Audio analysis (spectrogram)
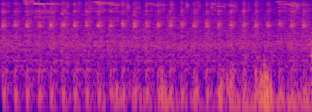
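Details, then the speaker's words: Postie bike small single-cylinder engine, first start in neutral after replacing the gummed-up carburettor, air filter, oil and spark plug: started first time, steady slow low thumping idle with light ticking overhead; runs cleanly. "Alright, let's see if it starts. Fuel is on, key is on, we're in neutral, run is on, all seems loose. Started first time."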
